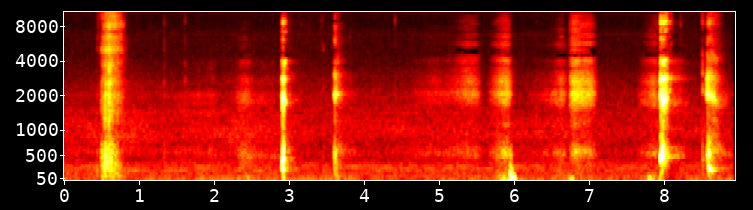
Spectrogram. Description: That's so hard to hiccup and sneeze at the same time it's hurting my stomach so bad😭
